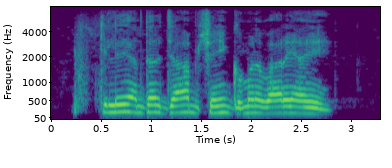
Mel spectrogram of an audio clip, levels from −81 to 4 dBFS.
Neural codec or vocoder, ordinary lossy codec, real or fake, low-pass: none; Opus, 64 kbps; real; 7.2 kHz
